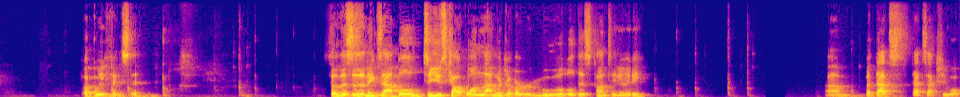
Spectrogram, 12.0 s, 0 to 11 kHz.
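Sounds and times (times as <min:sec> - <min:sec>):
stylus tapping on tablet screen: 0:01.4 - 0:04.1, 0:08.0 - 0:09.6.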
